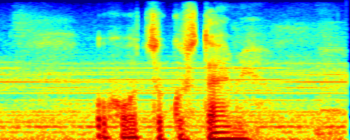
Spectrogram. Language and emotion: Russian, neutral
